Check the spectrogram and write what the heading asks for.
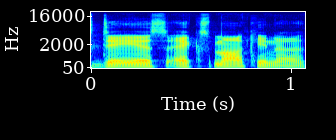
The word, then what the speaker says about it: deus ex machina: oh yeah that's yeah cause that's how you say it too it's deus ex machina that's the title of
